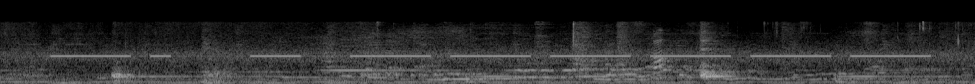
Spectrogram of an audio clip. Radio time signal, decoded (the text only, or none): 0 M 1 0 0 0 0 0 0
